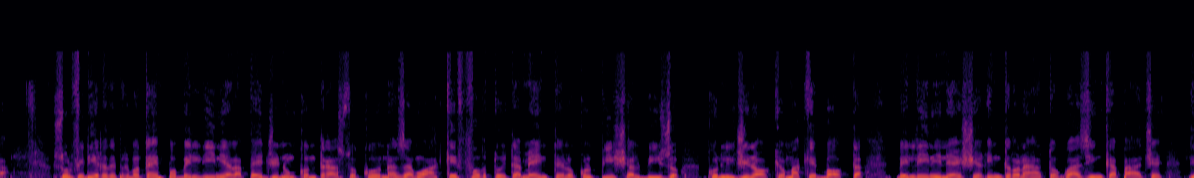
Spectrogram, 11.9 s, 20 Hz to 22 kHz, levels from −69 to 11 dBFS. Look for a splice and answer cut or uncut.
uncut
